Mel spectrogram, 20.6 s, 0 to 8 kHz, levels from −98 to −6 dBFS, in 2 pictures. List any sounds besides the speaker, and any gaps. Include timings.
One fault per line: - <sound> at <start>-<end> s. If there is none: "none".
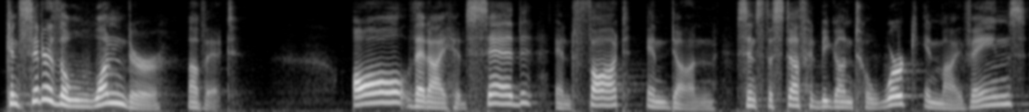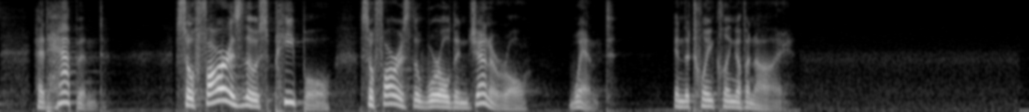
none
